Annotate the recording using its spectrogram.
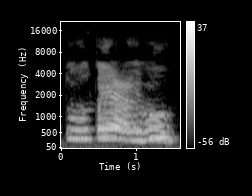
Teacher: تا جو ہے شروع میں وہ باریک ہے اور طا زیر کے ساتھ موٹی ہے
